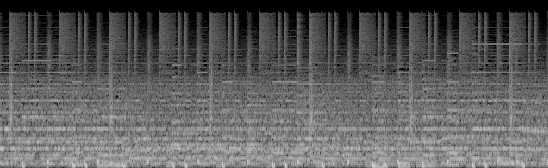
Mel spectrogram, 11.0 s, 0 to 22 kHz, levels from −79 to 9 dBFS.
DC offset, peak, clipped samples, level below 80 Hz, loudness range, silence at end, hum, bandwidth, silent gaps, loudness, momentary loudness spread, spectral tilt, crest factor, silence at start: under 0.1%; -2 dBFS; under 0.1%; -26 dBFS; 1 LU; 0 s; none; 17 kHz; none; -16 LUFS; 2 LU; -5 dB/octave; 14 dB; 0 s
